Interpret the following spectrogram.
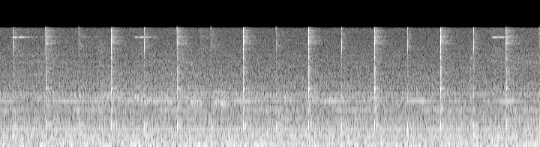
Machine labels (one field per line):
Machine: valve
